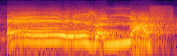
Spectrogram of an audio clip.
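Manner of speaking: high, slow mock-pompous A is enough; mocking quote. Mocking people who say AA alone is enough, high and slow. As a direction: parody the know-it-all, drawn out. Mocking what others tell you.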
